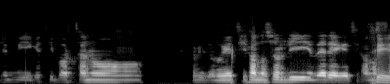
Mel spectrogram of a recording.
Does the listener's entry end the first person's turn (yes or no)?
yes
